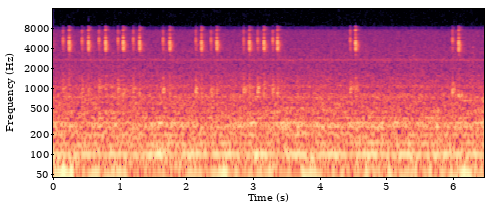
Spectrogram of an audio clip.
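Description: Faint computer mouse clicks in quick runs for the first three seconds or so, then once more later, over a quiet steady low hum.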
